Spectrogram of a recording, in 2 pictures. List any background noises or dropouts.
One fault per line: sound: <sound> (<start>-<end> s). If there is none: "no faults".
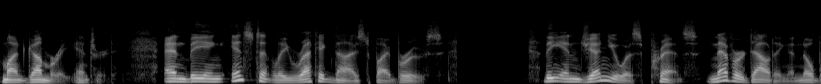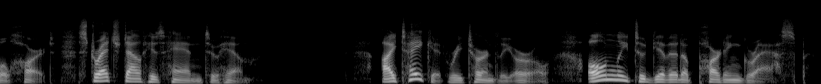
no faults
